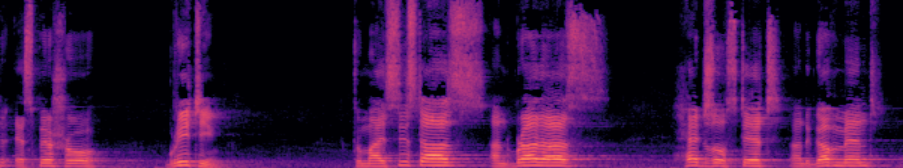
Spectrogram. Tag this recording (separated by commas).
Narration, Speech, Male speech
